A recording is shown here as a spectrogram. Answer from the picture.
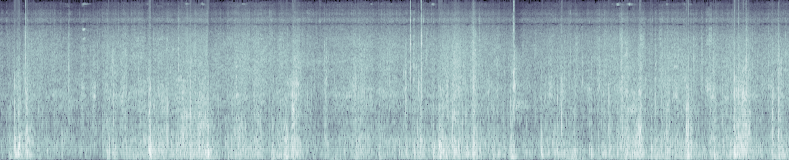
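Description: Mountain bike riding down a forest trail: tyres rushing over dirt, with frequent knocks and rattles from the bike over bumps, and wind on the camera microphone.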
